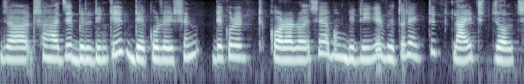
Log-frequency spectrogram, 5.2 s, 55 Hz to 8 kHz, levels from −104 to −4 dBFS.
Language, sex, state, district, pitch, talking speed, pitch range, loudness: Bengali, female, Tripura, West Tripura, 245 Hz, 150 wpm, 235-275 Hz, -17 LUFS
